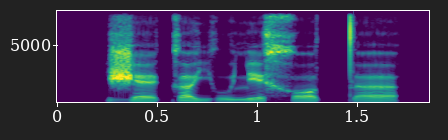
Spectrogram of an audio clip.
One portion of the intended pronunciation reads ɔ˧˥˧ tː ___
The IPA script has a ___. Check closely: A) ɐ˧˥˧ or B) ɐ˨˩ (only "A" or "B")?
A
